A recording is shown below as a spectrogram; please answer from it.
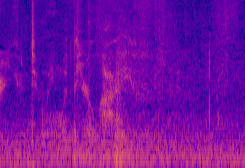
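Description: Quiet, indistinct murmured speech, with a few short clicks and rubs from a handheld phone's microphone.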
